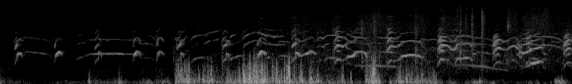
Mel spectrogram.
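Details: African golden wolves from a family group howl with high wavering calls overlapping with sharp yips and whines; an adult began the howl, and howls are used to keep intruders away.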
